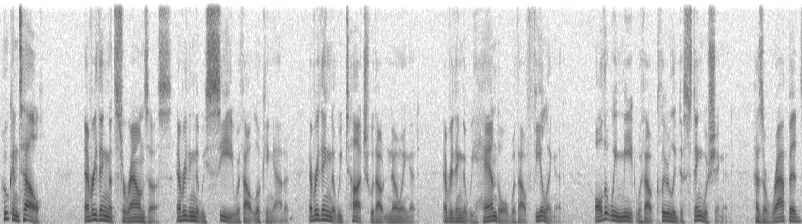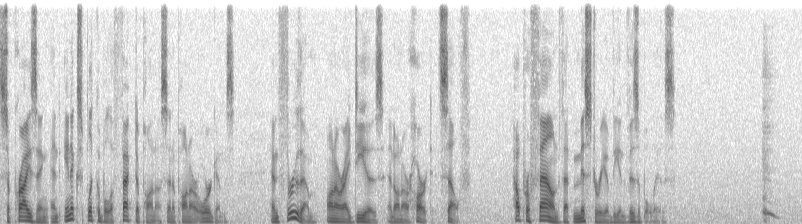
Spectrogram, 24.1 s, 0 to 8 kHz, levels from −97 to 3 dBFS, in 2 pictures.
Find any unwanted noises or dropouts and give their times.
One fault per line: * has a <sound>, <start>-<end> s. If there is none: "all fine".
* has a throat clearing, 23.5-23.8 s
